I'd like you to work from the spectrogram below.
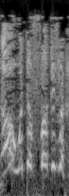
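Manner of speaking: high-pitched retold worry; imitated alarmed concern. Guest retelling his worry over a friend, mock concern. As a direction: act out being taken aback by a thin friend. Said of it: "You were even concerned".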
